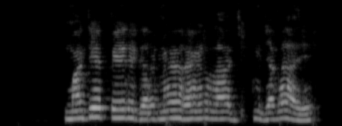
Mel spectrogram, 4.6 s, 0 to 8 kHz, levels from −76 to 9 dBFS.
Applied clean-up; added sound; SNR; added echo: neural mask model DeepFilterNet 3.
